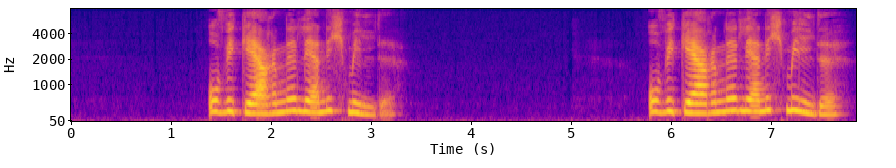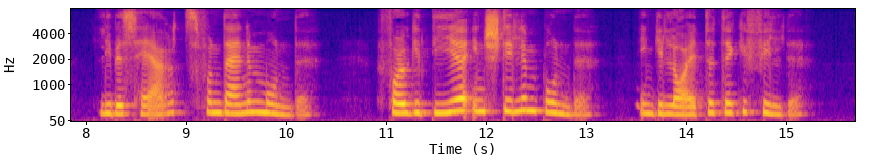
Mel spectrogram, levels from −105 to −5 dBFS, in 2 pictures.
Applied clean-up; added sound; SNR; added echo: none; none; none; none.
